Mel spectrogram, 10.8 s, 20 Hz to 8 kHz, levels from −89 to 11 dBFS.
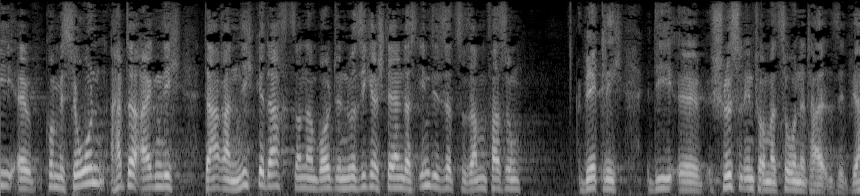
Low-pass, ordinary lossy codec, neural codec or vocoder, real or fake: none; none; none; real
